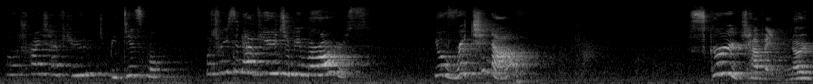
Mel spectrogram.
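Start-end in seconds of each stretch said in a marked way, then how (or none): 0.1-5.2 gaily. Acted. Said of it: "returned the nephew gaily".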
